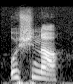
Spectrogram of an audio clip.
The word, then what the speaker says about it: Ushna: नाम है उष्णा। उष्णा नाम के इंग्लिश में स्पेलिंग है USHNA।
